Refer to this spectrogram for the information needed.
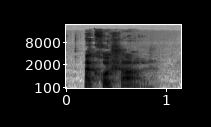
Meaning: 1. collision, bump 2. clash 3. the area of a coalmine where full tubs are loaded into the cage for hoisting to the surface; pit bottom, pit eye
- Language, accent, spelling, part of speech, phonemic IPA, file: French, France, accrochage, noun, /a.kʁɔ.ʃaʒ/, LL-Q150 (fra)-accrochage.wav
